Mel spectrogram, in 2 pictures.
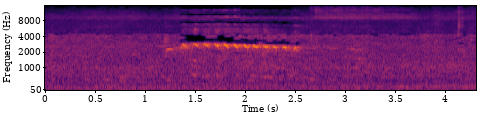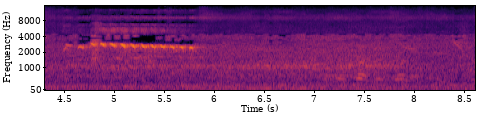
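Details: White-throated kingfisher giving two loud, rapid chattering trills, each about a second long, over a constant low rumble like traffic.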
